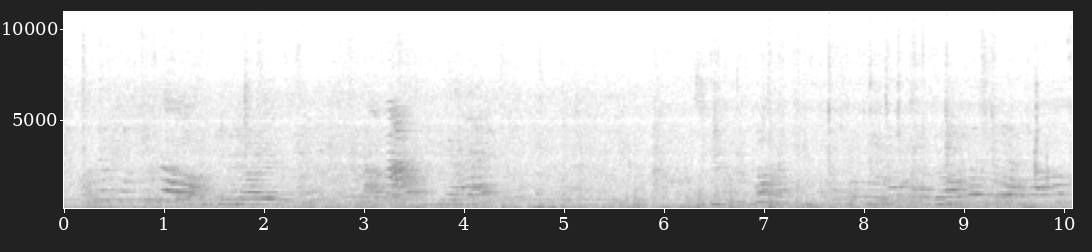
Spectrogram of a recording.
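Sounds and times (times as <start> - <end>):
children's voices: 0.0 - 5.2, 6.8 - 10.0
people talking in background: 0.0 - 10.0.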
